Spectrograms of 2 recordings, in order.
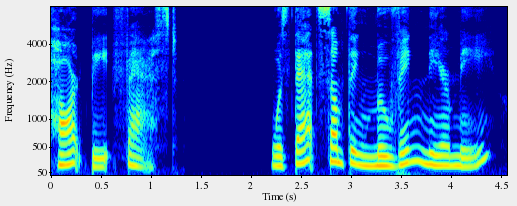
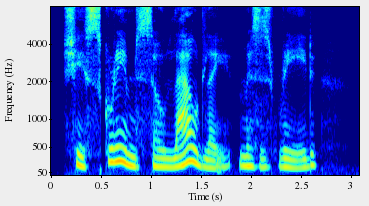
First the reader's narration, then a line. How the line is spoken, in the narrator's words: said Bessie softly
